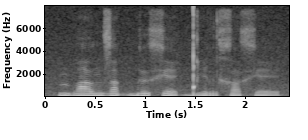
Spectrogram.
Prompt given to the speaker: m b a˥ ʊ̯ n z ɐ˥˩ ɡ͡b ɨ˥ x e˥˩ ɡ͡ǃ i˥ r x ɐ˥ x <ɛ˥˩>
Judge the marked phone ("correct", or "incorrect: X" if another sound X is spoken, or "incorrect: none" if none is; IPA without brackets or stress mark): incorrect: e˥˩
